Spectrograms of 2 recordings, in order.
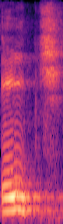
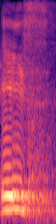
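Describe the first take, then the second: First: The letter name ends with a ch sound. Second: The letter name ends with an s sound. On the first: The speaker calls it right. "আসলে এটা এইস নয়, এটা হচ্ছে এইচ" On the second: The speaker calls it wrong. "অনেকেই আমরা কিন্তু কি করি, এটারে স দিয়ে উচ্চারণ করি"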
